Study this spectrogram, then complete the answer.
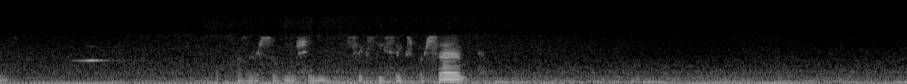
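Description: Waves roll and churn on the open sea.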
